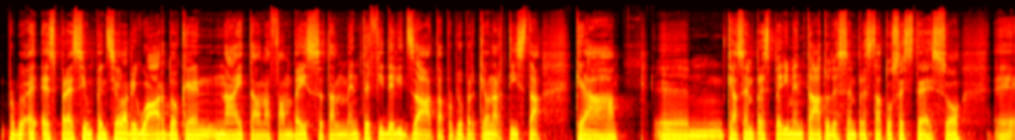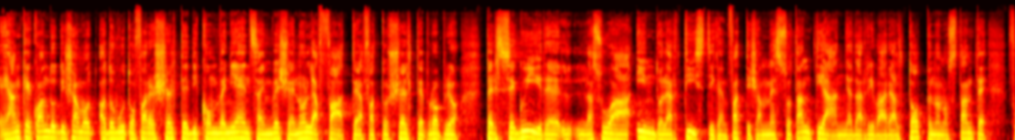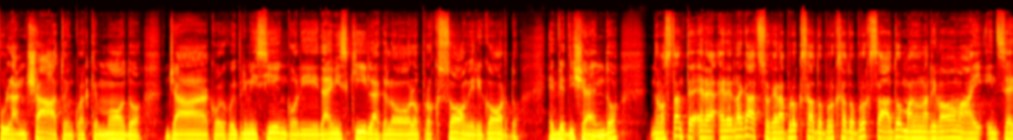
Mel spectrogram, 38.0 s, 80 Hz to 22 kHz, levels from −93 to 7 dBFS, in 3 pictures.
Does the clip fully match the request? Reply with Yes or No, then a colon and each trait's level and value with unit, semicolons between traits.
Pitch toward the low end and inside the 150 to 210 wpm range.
Yes: low, 110 Hz; average, 165 wpm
